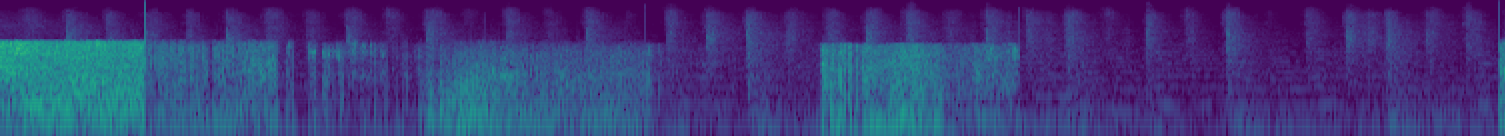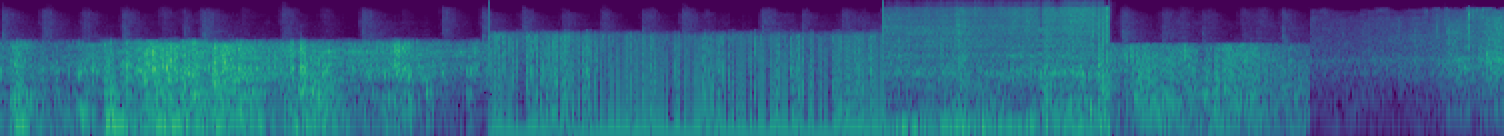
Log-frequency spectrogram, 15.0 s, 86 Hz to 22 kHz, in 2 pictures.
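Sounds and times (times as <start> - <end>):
loud booming rumbling noise: 10.0 - 13.3.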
